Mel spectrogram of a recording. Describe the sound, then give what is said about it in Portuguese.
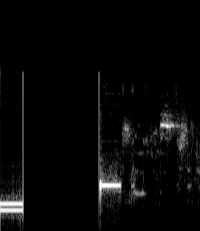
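A telephone busy signal on an office extension line: two short, steady tone bursts separated by a pause, the second higher in pitch, followed by faint, garbled sounds. “Só mais um momentinho que o Ramal está ocupado. Alô? Só um momentinho que está dando ocupado.”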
